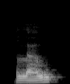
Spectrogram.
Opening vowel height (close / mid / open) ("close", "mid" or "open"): open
